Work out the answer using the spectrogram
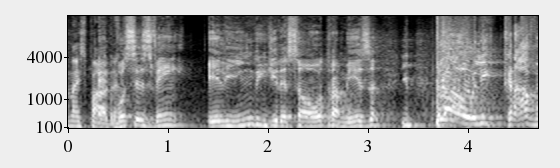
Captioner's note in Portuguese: Pow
